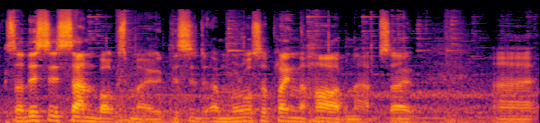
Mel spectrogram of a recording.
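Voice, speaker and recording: A man's voice: on the low side, moderate pace. A man giving live gameplay commentary as a developer and stream host, thinking aloud hesitantly. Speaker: game developer hosting a livestream. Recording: game music behind the voice. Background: game music.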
